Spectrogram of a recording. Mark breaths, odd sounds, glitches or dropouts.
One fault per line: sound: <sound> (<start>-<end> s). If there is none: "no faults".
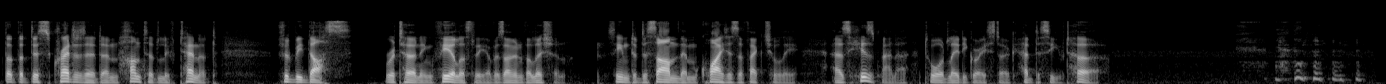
sound: laugh (12.4-13.7 s)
